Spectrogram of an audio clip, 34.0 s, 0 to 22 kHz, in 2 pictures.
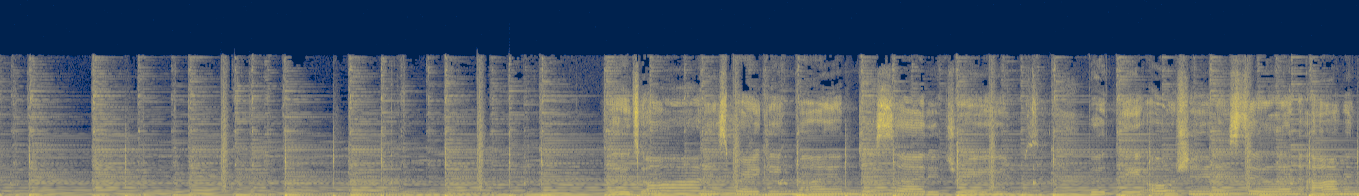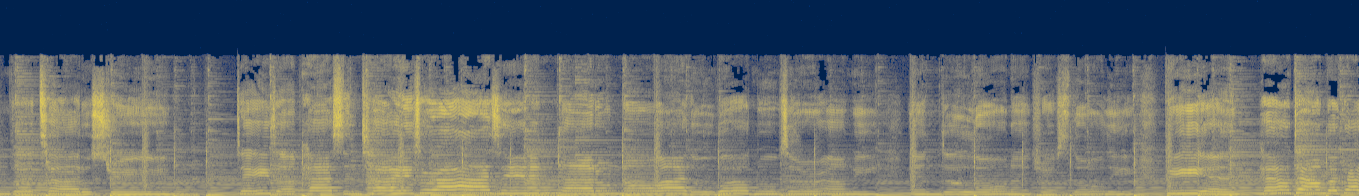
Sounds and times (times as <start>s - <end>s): Soul music: 0.0s - 33.9s.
